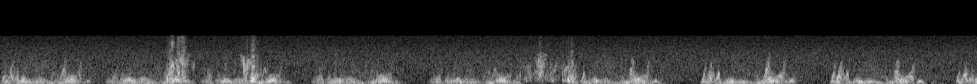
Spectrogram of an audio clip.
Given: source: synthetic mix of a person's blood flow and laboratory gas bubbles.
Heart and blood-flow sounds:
Doppler ultrasound of blood flow; precordium
1.64-1.96 s: bubbles
2.40-2.60 s: bubbles
5.14-5.75 s: bubbles
From the record:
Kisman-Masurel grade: 223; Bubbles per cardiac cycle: several, 3 to 8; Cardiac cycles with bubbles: 10 to 50%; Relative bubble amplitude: loud (0.450 to 0.775); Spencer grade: 2 (many but less than half of the cardiac periods contain bubble signals, singularly or in groups); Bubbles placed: only in the low amplitude regions of the cardiac cycle

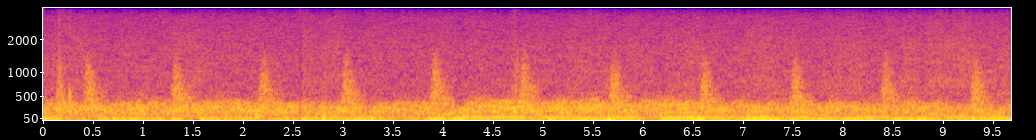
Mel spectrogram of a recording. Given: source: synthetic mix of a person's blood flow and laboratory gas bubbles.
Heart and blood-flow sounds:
Doppler ultrasound of blood flow; subclavian vein
0.12-0.32 s: bubbles
4.69-4.79 s: bubbles
From the record:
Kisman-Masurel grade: 123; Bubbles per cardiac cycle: 1 to 2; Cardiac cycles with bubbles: 10 to 50%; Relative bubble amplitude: loud (0.450 to 0.775); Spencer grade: 2 (many but less than half of the cardiac periods contain bubble signals, singularly or in groups); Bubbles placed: anywhere in the cardiac cycle

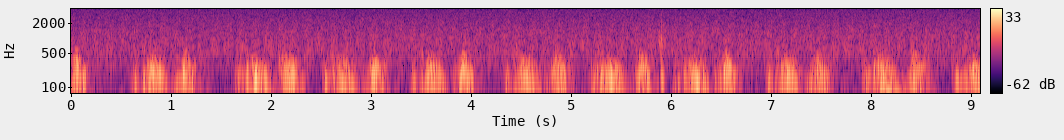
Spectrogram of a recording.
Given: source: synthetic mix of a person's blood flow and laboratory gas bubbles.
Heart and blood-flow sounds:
Doppler ultrasound of blood flow; precordium
2.06-2.19 s: bubbles
5.86-5.97 s: bubbles
From the record:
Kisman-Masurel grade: 122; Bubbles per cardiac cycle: 1 to 2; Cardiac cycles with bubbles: 10 to 50%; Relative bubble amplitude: moderate (0.250 to 0.450); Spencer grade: 2 (many but less than half of the cardiac periods contain bubble signals, singularly or in groups); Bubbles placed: anywhere in the cardiac cycle

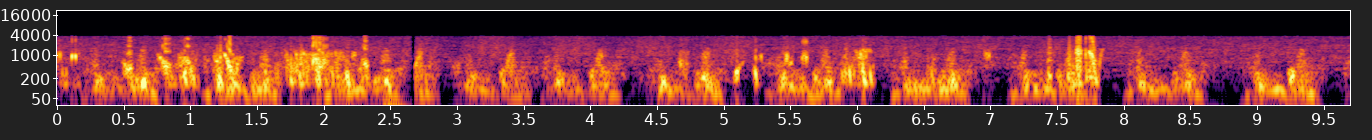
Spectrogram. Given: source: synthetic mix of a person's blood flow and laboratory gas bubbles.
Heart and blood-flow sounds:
Doppler ultrasound of blood flow; precordium
0.00-0.18 s: bubbles
0.48-0.59 s: bubbles
0.72-1.07 s: bubbles
1.16-1.40 s: bubbles
1.59-2.36 s: bubbles
4.66-4.75 s: bubbles
4.83-4.90 s: bubbles
5.05-5.15 s: bubbles
5.21-5.32 s: bubbles
5.43-5.54 s: bubbles
5.58-5.64 s: bubbles
5.87-6.14 s: bubbles
6.51-6.61 s: bubbles
6.93-7.02 s: bubbles
7.42-7.49 s: bubbles
7.54-7.85 s: bubbles
From the record:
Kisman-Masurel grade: 232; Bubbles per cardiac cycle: several, 3 to 8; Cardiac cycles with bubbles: 50 to 99%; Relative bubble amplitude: moderate (0.250 to 0.450); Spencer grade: 3 (all of the cardiac periods contain showers or single bubble signals, but not dominating or overriding the cardiac motion signals); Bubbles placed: only in the low amplitude regions of the cardiac cycle

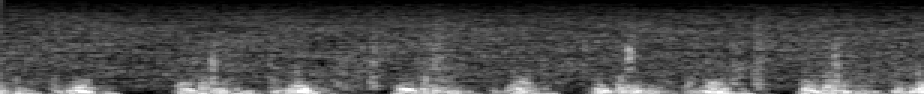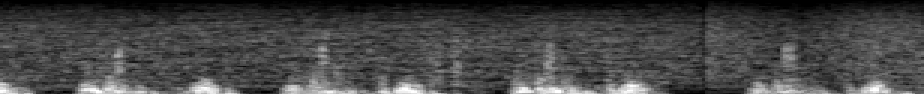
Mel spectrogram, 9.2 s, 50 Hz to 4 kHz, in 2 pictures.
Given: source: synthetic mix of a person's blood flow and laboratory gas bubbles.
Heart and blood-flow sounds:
Doppler ultrasound of blood flow; precordium
no bubbles
From the record:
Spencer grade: 0 (complete lack of bubble signals)

